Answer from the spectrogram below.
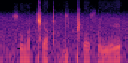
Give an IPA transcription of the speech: sũðˤiǁʰɛqʼo̤ dyǁʰysˤɛ̃ lʲɛ̃

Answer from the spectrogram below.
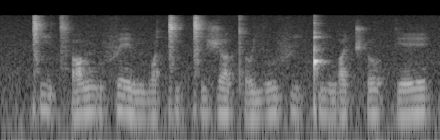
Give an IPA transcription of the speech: ǀi t͡sʼɒŋu fe mbɒǀiǀiʒɒ tʼoju fiǃiwɒt͡ʃʼo ke

